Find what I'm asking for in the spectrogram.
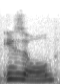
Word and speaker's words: Isolde: Isolde.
